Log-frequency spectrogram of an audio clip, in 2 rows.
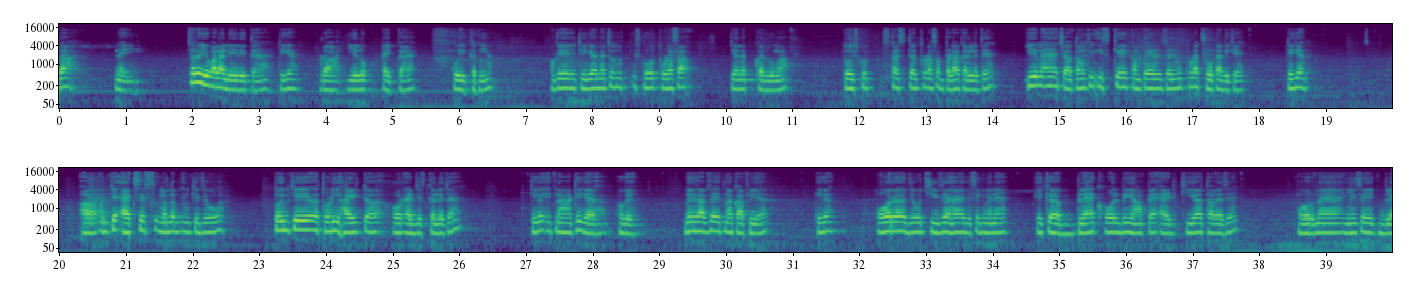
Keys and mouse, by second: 2.0 click, 9.9 drag, 11.8 s, 15.7 click, 19.7 click, 21.9 g, 24.3 z, 26.9 click, 27.3 click, 32.3 click, 38.8 click.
